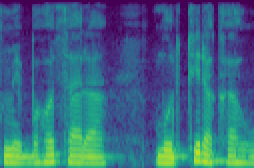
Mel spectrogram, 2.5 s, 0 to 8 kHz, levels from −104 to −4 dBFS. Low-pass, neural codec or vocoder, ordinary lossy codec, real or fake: 7.2 kHz; none; none; real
